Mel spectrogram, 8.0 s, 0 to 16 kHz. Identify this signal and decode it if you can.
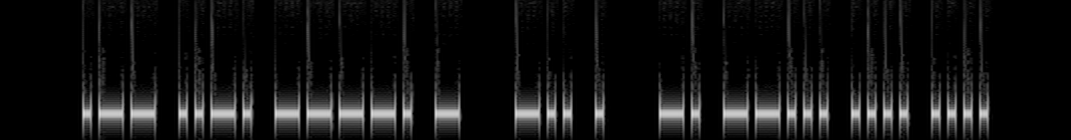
Morse code, heard as a keyed tone, about 21 wpm, 700 Hz. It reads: WF9T DE N7HH
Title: USA Callsign DE Callsign - 4 Characters - 20wpm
